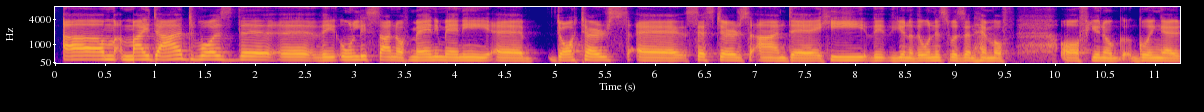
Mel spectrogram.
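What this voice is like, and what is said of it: Scottish accent. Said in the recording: “That's a Scottish accent, I hear.”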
